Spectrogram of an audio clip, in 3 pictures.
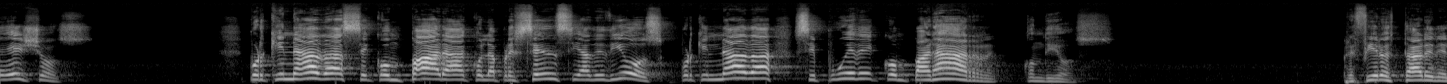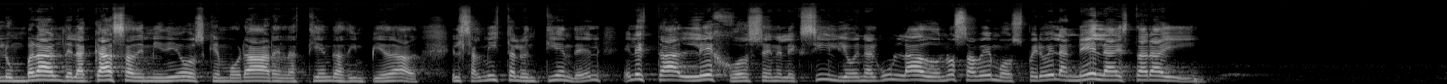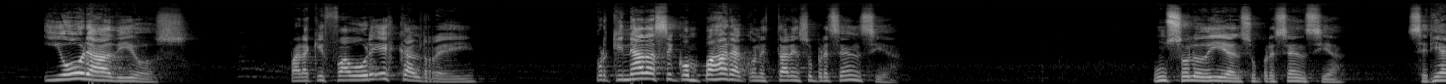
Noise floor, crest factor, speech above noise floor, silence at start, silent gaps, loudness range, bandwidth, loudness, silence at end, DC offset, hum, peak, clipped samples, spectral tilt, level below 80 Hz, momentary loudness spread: -61 dBFS; 24 dB; 38 dB; 0 s; none; 10 LU; 19 kHz; -22 LUFS; 0 s; under 0.1%; none; 0 dBFS; under 0.1%; -1.5 dB/octave; -72 dBFS; 16 LU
